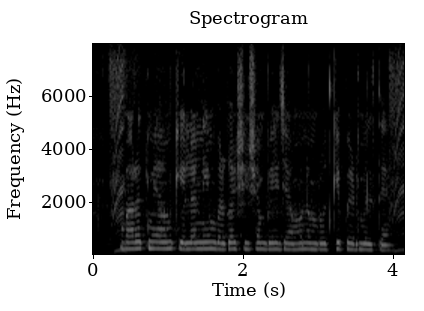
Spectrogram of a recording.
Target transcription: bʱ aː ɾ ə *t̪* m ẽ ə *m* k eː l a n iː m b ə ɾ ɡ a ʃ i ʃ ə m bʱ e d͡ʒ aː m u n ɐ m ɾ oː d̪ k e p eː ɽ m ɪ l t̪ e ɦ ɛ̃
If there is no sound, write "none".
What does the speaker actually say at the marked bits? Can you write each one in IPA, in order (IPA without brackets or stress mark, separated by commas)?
t̪, m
